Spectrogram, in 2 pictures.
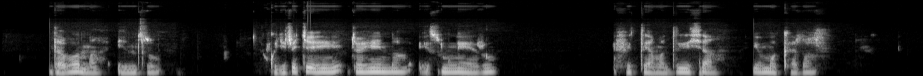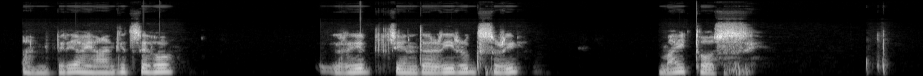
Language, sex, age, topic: Kinyarwanda, male, 18-24, finance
